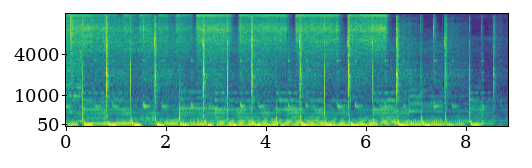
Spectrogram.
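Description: An airbrush sprays epoxy primer paint in a steady hiss, with regular clicking pulses and a low hum running underneath, close and fairly quiet.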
